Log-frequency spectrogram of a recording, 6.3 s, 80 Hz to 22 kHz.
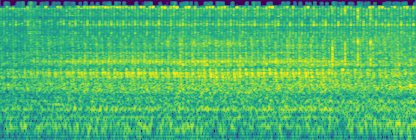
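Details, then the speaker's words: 2020 Hyundai Tucson, 250,000 km, codes P0171/P2187, fuel economy 3-4 km/l: the petrol engine idles roughly and noisily with an uneven pulsing beat, a misfire from a shorted, taped ignition coil; the spark plugs were black from running rich. "एक तो इंजन की बहुत आवाज़ है, दूसरा इसकी इंजन कोयल जो है वो शॉर्ट है।"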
